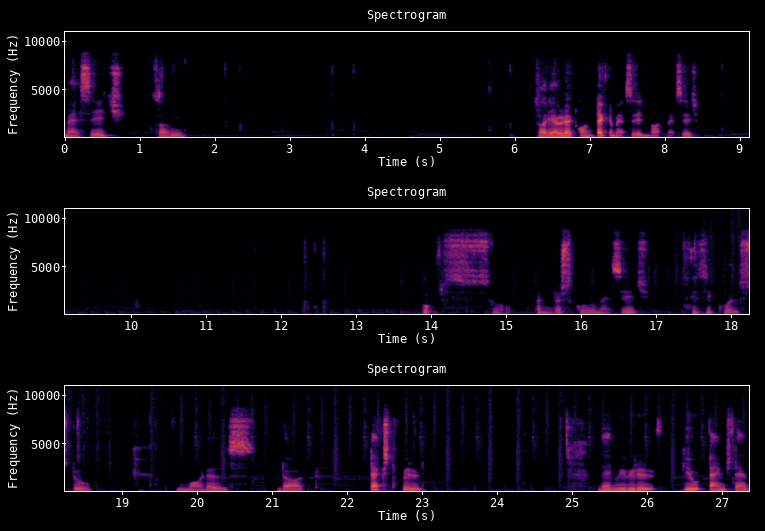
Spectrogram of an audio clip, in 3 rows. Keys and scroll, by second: 0.0-0.7 typing, 2.0-3.3 typing, 5.4 c, 5.7 o, 5.8 BackSpace, 8.5-12.5 typing, 13.1 Left, 13.6 Left, 13.6 Left, 14.7 BackSpace, 15.3 shift+-, 16.0 Right, 16.8 End, 17.3-19.6 typing, 20.7 l, 20.8 s, 20.9 ., 22.8 Down, 22.8 Return, 23.3 shift+9, 23.4 shift+0, 24.2 Return, 27.1-27.3 typing.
